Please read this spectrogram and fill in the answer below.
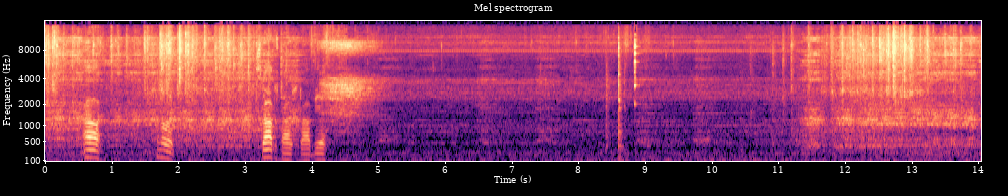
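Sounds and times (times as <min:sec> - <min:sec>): model train wheels rattling: 0:00.0 - 0:03.8, 0:11.0 - 0:14.0.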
